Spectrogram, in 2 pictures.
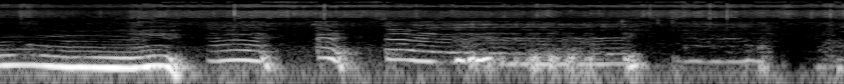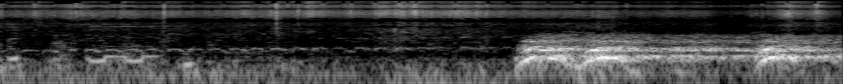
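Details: Caucasian Shepherd dog in Montana chasing off big critters: a run of deep, harmonic barks and yelps in the first three seconds, a steadier drawn-out tone, then a loud bark burst near the end, over a faint high hiss.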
